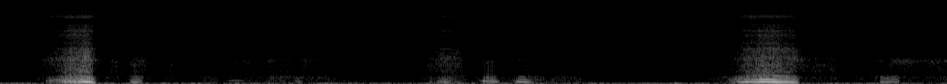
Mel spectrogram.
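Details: Cartoon sleeping sound effect, The Pink Panther snoring quietly: soft, breathy snorts and sighing breaths every few seconds, imitating quiet snoring.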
